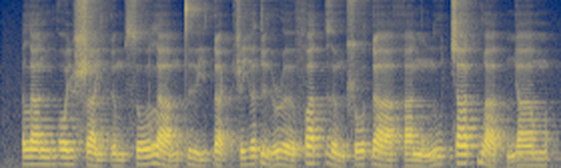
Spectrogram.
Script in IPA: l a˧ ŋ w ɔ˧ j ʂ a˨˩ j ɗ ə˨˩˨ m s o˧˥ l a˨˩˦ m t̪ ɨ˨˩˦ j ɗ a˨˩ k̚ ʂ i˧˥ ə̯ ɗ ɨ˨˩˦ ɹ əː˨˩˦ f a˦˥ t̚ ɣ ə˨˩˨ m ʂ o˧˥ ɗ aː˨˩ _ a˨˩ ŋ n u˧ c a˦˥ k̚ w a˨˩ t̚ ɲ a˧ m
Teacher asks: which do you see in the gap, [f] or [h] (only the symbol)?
h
